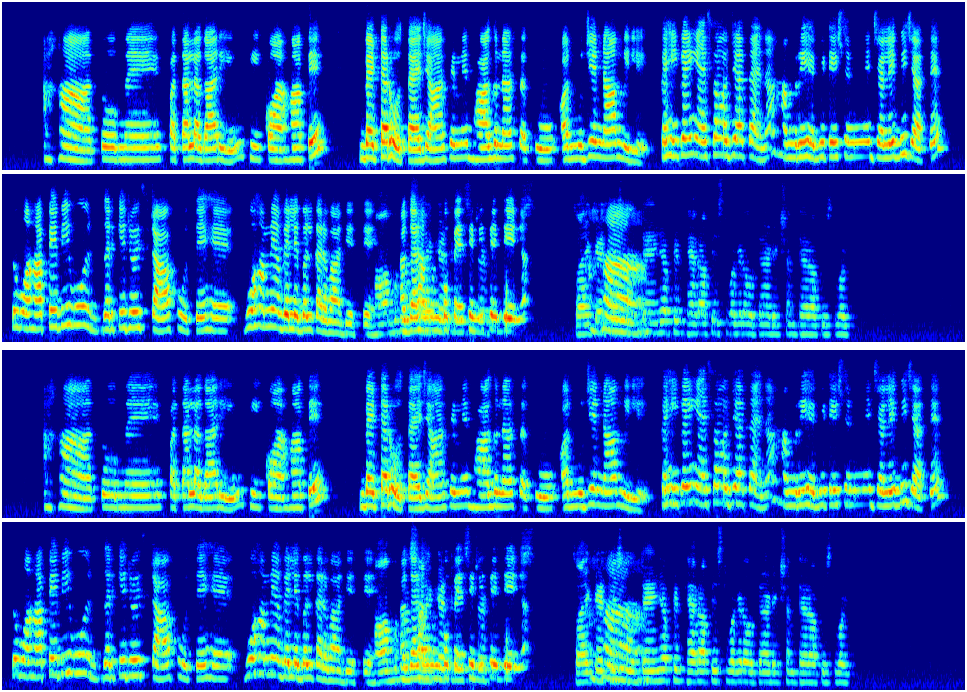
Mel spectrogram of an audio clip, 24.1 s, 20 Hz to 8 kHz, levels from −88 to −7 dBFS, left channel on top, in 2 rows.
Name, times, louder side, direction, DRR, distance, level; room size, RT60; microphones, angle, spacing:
voice 1, 0.5-4.0 4.5-11.8 12.2-16.7 17.0-18.6 19.4-20.1, left 3 dB, 40° left, 0.5 m, -32 dB
voice 2, 16.7-18.1 19.2-22.6, right 3 dB, 90° right, 1.0 m, -41 dB
2.1 x 2.1 x 3.5 m
head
